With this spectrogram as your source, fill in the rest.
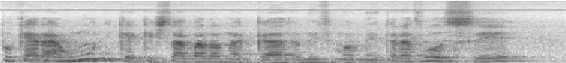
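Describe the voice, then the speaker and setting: A man speaks at a moderate pace with lively intonation. Room echo is audible. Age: 60s. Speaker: spiritist lecturer. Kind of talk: lecture; testimony.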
